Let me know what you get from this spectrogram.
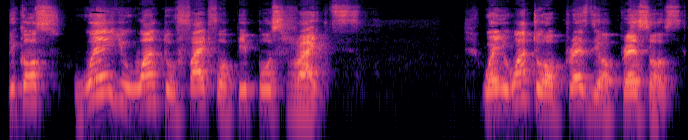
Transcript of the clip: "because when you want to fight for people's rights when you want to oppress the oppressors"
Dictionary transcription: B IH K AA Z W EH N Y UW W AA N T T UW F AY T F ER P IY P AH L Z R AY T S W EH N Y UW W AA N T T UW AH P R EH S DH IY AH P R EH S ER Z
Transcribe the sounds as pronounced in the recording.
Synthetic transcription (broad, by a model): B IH K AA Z W EH N Y UW W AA N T T UW F AY T F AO P IY P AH L S R AY T S W EH N Y UW W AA N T T UW AH P R EH S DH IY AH P R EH S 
